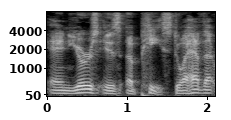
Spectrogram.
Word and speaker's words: Appice: Apey and yours is a piece. Do I have that right? Okay, good. And I'm going to assume that Aie is the correct uh pronunciation because you are the elder. My father said apey but when you know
